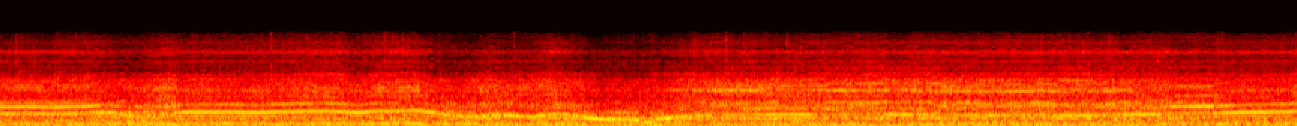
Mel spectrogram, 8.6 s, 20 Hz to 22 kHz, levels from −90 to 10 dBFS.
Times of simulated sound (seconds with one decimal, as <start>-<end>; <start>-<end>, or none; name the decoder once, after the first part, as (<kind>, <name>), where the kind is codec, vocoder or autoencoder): 0.7-1.2 (codec, SNAC); 2.9-6.5; 7.3-8.1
